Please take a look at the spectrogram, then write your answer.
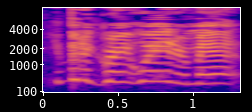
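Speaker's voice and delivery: high mock-emotional gush; fake tearful thanks.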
